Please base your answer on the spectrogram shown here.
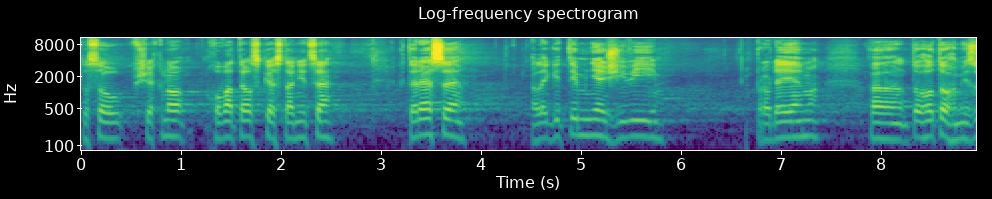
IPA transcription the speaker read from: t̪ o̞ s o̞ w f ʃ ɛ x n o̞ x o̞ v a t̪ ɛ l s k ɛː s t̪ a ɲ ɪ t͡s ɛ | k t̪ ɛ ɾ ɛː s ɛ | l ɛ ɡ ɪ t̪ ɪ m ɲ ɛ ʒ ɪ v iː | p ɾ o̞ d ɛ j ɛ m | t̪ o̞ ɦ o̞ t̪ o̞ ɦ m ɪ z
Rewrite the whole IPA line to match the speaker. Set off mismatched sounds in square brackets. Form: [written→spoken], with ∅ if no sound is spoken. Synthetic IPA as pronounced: t̪ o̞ s o̞ w f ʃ ɛ x n o̞ x o̞ v a t̪ ɛ l s k ɛː s t̪ a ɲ ɪ t͡s ɛ | k t̪ ɛ ɾ ɛː s ɛ | l ɛ ɡ ɪ t̪ ɪ m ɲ ɛ ʒ ɪ v iː | p ɾ o̞ d ɛ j ɛ m | t̪ o̞ ɦ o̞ t̪ o̞ ɦ m ɪ z

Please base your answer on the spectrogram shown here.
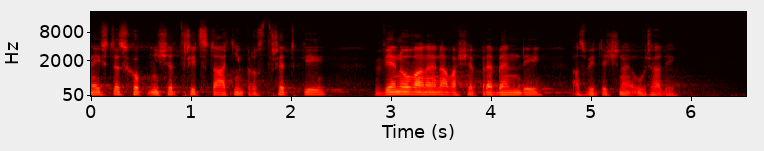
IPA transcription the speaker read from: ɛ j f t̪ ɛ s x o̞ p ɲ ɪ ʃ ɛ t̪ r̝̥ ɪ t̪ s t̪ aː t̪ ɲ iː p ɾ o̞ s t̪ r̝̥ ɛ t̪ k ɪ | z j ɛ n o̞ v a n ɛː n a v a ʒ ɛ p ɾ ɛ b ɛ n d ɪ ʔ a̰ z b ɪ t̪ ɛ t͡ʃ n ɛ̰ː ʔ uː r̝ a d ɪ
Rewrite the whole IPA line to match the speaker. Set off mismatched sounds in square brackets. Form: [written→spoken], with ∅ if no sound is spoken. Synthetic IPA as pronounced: ɛ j [f→s] t̪ ɛ s x o̞ p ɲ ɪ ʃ ɛ t̪ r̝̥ ɪ t̪ s t̪ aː t̪ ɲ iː p ɾ o̞ s t̪ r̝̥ ɛ t̪ k ɪ | [z→v] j ɛ n o̞ v a n ɛː n a v a [ʒ→ʃ] ɛ p ɾ ɛ b ɛ n d ɪ ʔ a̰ z b ɪ t̪ ɛ t͡ʃ n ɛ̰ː ʔ uː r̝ a d ɪ

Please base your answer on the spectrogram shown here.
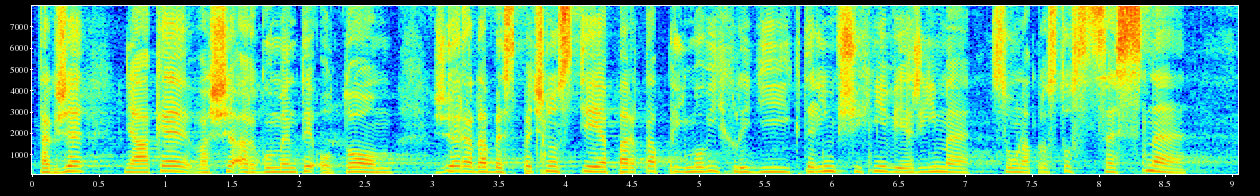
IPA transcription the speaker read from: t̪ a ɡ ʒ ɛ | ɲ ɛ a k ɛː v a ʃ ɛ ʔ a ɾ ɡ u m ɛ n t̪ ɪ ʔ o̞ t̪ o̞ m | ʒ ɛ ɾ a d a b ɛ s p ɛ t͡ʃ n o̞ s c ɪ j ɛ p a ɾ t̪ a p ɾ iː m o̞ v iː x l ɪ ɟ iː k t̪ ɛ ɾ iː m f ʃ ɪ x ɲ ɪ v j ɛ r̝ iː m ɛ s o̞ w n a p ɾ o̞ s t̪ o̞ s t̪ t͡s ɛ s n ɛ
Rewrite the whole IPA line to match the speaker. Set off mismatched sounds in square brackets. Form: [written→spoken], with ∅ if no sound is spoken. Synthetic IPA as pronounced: t̪ a ɡ ʒ ɛ | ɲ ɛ a k ɛː v a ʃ ɛ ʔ a ɾ ɡ u m ɛ n t̪ ɪ ʔ o̞ t̪ o̞ m | ʒ ɛ ɾ a d a b ɛ s p ɛ t͡ʃ n o̞ s c ɪ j ɛ p a ɾ t̪ a p ɾ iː m o̞ v iː x l ɪ ɟ iː k t̪ ɛ ɾ iː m f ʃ ɪ x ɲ ɪ v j ɛ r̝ iː m ɛ s o̞ w n a p ɾ o̞ s t̪ o̞ s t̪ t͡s ɛ s n [ɛ→ɛː]

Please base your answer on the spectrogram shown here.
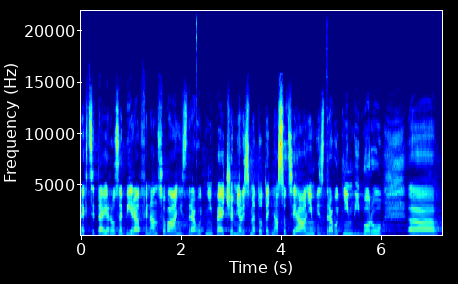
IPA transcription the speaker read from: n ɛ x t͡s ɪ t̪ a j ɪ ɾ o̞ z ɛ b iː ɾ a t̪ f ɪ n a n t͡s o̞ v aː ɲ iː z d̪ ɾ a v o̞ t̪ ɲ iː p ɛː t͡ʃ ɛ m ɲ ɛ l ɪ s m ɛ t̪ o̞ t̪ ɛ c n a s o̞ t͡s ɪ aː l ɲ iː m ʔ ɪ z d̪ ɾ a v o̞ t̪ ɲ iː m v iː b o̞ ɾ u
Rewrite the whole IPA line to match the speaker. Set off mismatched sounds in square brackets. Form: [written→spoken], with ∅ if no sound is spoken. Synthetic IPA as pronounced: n ɛ x t͡s ɪ t̪ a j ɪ ɾ o̞ z ɛ b iː ɾ a t̪ f ɪ n a n t͡s o̞ v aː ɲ iː z d̪ ɾ a v o̞ t̪ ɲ iː p ɛː t͡ʃ ɛ m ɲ ɛ l ɪ s m ɛ t̪ o̞ t̪ ɛ c n a s o̞ t͡s ɪ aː l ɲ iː m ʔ ɪ z d̪ ɾ a v o̞ t̪ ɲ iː m v iː b o̞ ɾ u

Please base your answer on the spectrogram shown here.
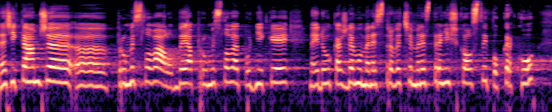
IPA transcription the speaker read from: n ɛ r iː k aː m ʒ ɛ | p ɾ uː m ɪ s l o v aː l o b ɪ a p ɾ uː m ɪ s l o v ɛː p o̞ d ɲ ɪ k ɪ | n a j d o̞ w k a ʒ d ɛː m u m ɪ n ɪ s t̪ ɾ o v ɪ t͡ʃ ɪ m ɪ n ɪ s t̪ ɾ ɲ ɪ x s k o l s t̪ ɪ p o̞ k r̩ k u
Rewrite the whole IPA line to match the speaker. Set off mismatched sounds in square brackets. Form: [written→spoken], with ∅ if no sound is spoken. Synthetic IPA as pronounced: n ɛ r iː k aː m ʒ ɛ | p ɾ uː m ɪ s l o v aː l o b ɪ a p ɾ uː m ɪ s l o v ɛː p o̞ d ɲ ɪ k ɪ | n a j d o̞ w k a ʒ d ɛː m u m ɪ n ɪ s t̪ ɾ o v ɪ t͡ʃ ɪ m ɪ n ɪ s t̪ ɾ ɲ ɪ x [s→ʃ] k o l s t̪ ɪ p o̞ k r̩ k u

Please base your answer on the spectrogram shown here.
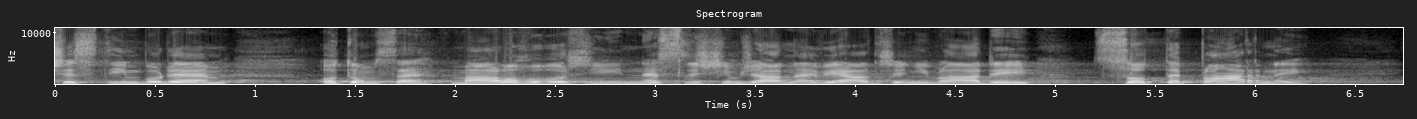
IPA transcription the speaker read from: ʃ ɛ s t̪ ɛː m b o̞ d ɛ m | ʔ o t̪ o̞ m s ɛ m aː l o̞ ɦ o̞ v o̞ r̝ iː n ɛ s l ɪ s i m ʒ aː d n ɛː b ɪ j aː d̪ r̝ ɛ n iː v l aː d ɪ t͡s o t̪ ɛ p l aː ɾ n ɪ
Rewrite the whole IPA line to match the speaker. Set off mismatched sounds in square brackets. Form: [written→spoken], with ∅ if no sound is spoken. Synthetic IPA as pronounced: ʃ ɛ s t̪ [ɛː→iː] m b o̞ d ɛ m | ʔ o t̪ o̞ m s ɛ m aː l o̞ ɦ o̞ v o̞ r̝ iː n ɛ s l ɪ [s→ʃ] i m ʒ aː d n ɛː [b→v] ɪ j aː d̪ r̝ ɛ [n→ɲ] iː v l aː d ɪ t͡s o t̪ ɛ p l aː ɾ n ɪ

